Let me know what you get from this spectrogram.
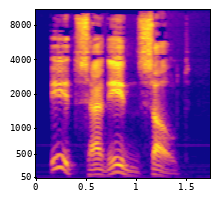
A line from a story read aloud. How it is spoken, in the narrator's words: exclaimed the patriotic geographer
